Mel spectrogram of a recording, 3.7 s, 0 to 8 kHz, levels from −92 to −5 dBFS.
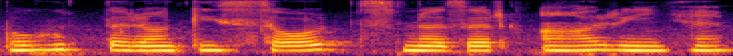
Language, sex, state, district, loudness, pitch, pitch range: Hindi, female, Punjab, Fazilka, -14 LUFS, 210 Hz, 205-220 Hz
